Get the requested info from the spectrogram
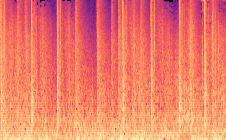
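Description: Scoped AR-style semi-automatic rifle fired in a rapid string, about two sharp shots a second, each with a short echo.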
